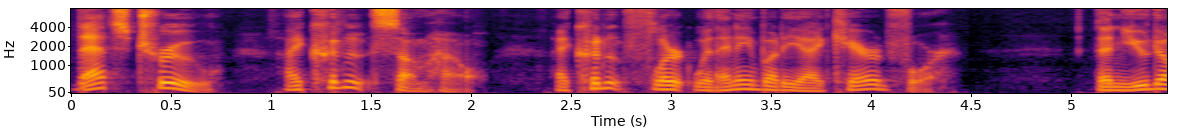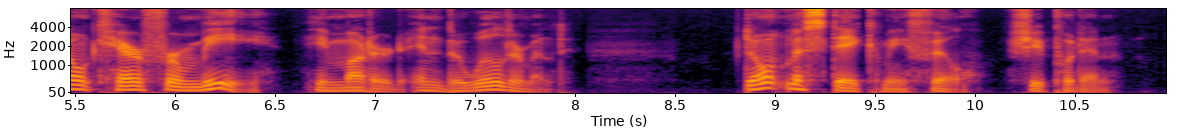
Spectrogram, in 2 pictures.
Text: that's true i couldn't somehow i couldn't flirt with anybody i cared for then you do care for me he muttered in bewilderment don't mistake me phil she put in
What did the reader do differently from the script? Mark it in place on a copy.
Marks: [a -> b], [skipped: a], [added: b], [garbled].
that's true i couldn't somehow i couldn't flirt with anybody i cared for then you [do -> don't] care for me he muttered in bewilderment don't mistake me phil she put in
